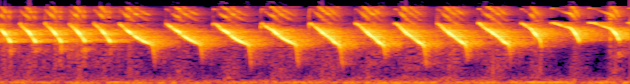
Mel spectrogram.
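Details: Canary singing a fast series of sharp, falling chirps, roughly four or five a second, high and piercing, used to lure and teach young canaries to sing.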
